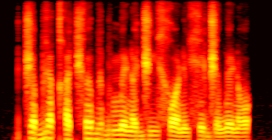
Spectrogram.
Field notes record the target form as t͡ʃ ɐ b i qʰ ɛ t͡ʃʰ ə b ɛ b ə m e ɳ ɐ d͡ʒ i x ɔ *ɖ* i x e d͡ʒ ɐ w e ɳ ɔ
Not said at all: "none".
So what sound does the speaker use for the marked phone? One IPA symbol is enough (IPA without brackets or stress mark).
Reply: ɳ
